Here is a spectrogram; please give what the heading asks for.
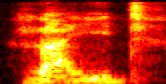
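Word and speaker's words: write: आर के पहले W silent होता है, आर के पहले अगर डब्ल्यू आ जाए तो वो साइलेंट रहेगा, वो शब्द साइलेंट रहेगा। कैसे रहेगा? Wrong, राइट, rap, wrapper, रिस्ट।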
